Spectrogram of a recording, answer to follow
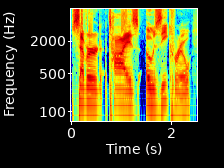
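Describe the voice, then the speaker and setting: An American man hosts a podcast in a relaxed, enthusiastic way, often turning to address his audience directly. His voice sits at a medium pitch and the recording is very dry, with no room sound. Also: takes it slowly, clear, resonant tone, dry recording. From United States. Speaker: podcast host. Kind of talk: casual chat.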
